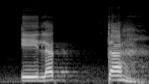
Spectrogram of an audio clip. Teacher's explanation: تا کو سخت کریں گے تشدید کی وجہ سے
